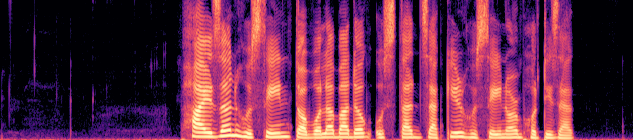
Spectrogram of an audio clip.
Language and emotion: Assamese, neutral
